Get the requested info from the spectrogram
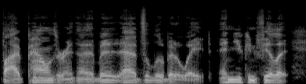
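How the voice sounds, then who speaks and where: A man's very deep, low voice with ordinary pitch variation, in a dry, close sound with no echo and a very clean recording with a silent background. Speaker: home gym podcast host. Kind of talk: casual product review chat. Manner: halting, many fillers and restarts.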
